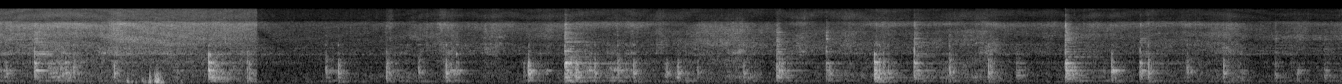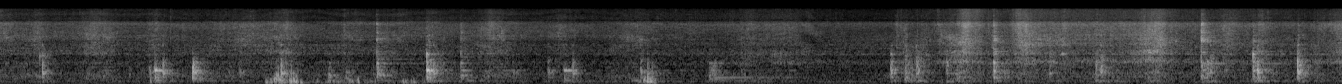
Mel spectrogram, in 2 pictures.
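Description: Raw chicken pieces sizzling as they sauté in hot oil in a stainless steel pot, stirred with a wooden spatula that scrapes and knocks against the pot again and again. The sizzle is loud for the first couple of seconds, quieter through the middle, and rises again near the end.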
